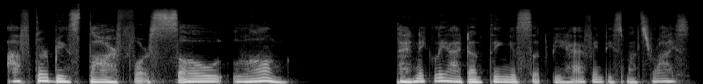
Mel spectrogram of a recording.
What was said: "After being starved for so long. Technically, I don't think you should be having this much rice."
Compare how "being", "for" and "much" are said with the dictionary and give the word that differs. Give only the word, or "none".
much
